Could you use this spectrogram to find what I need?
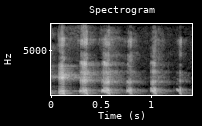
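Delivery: short airy laugh of disbelief; breathy laugh. Real, not acted. Laughing at her own doubts about her mom, airy chuckle. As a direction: let a soft breathless laugh escape. Laugh after incredulous question.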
